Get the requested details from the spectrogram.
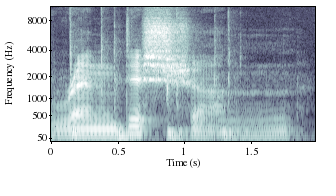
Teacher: If someone said rendish on, you might think they were saying rendition. Because on doesn't always get pronounced so fully. It can be kind of swallowed into a schwa un.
